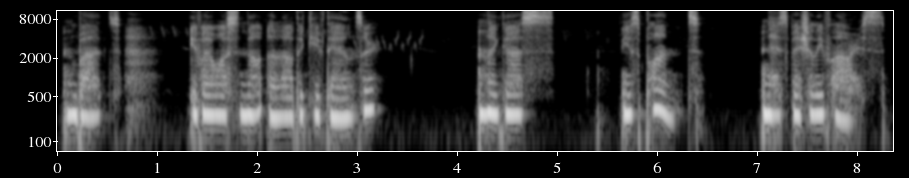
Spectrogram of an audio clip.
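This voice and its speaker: A woman voicing a gentle young catgirl gardener in an intimate ASMR roleplay, speaking in a soft, breathy, whispery voice straight to the listener. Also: high voice, little pitch movement, slow, long pauses, exaggerated voice. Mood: shy, confiding. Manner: gently teasing, confiding, addressing the listener directly.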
